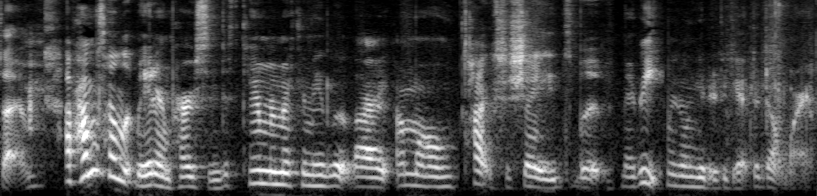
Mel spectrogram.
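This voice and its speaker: A woman speaks with a bright, sharp tone. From North Carolina (Lumbee, Scotland/Robeson County area). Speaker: beauty vlogger. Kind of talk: casual chat. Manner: chatty, casual.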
